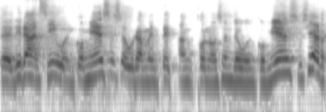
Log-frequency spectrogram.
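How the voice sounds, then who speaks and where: A woman's very fast speech with a Barranquilla accent, at a medium pitch and ordinary pitch variation, amid audible room echo. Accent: Barranquilla (Colombian Caribbean). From Colombia, Barranquilla (Caribbean coast). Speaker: university professor. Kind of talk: lecture.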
